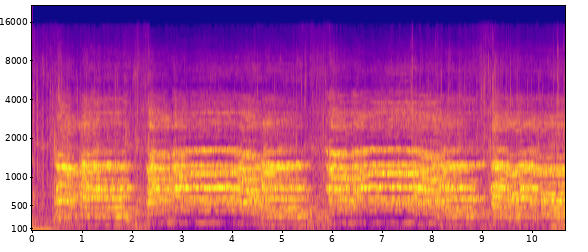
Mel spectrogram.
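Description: Mixed choir of men and women singing held chords in phrases, with short breaks between phrases every three to four seconds.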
